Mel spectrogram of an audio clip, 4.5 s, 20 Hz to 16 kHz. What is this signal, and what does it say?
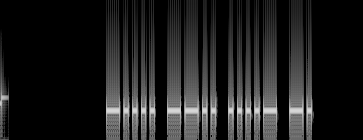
Morse code, heard as a keyed tone, about 22 wpm, 700 Hz. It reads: 6Z4N
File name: practice / 22wpm / Four Letter-Number Combinations - 22wpm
